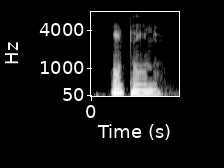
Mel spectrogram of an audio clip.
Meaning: 1. to hear 2. to be able to hear 3. to listen to 4. to mean 5. to agree with each other 6. to have good relations with; to get on; to get along 7. to be good or competent at something
- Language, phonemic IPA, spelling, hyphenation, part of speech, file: French, /ɑ̃.tɑ̃dʁ/, entendre, en‧tendre, verb, Fr-entendre.ogg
